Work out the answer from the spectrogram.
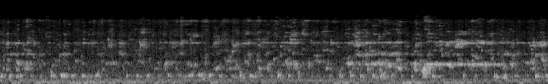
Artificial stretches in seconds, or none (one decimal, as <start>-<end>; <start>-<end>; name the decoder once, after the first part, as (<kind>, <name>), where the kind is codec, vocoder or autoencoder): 0.9-2.7 (autoencoder, DAC-VAE)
